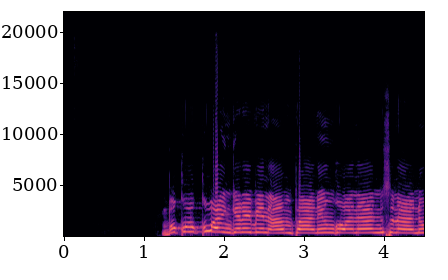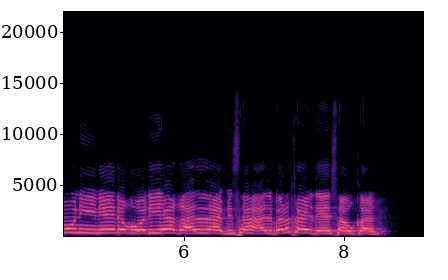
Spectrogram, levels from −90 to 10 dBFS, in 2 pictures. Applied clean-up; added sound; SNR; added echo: neural mask model Resemble Enhance denoiser.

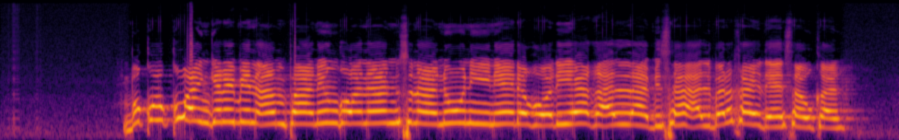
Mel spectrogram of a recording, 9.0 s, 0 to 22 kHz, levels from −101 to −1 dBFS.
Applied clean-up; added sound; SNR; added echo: none; none; none; none.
